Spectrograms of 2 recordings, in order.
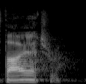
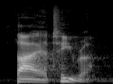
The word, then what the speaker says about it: Thyatira: 16 and 14, and a certain woman named Lydia, a seller of purple of the city of Thyatira. Actually, I pronounced that wrong. That's Thyatira is how that's pronounced.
